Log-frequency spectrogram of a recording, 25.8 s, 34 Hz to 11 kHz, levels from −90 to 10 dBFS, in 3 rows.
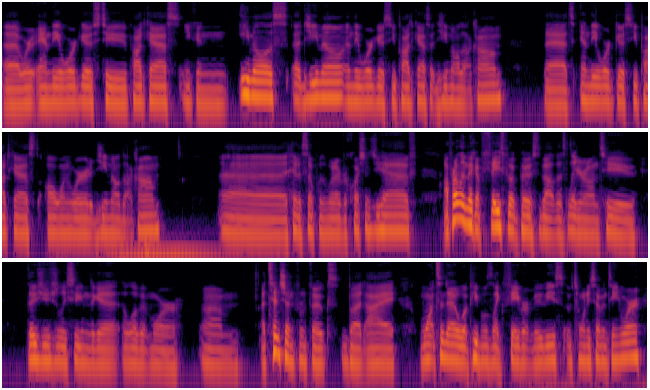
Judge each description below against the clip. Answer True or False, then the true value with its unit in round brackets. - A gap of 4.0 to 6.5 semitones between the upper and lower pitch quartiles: False (3.0 semitones)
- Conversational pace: True (185 wpm)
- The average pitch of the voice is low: True (110 Hz)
